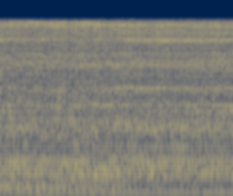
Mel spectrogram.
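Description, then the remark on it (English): A blender runs steadily and loudly the whole time, a constant whirring motor roar with a steady humming whine and no voices. “Can't hear a thing while that's blending.”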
